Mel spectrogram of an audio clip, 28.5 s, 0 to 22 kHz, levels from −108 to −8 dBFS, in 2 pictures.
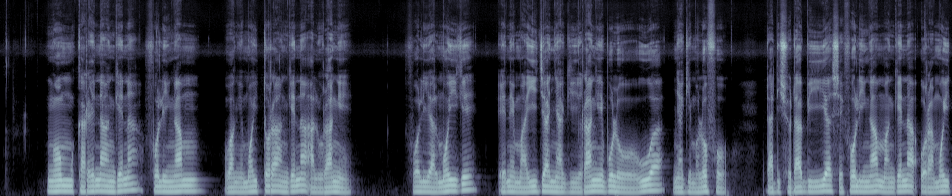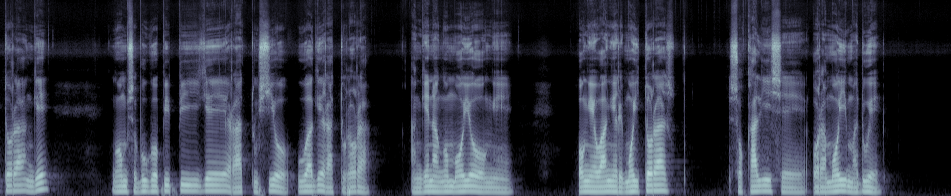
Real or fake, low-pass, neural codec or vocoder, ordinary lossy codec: real; none; none; none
